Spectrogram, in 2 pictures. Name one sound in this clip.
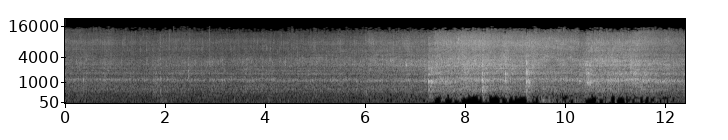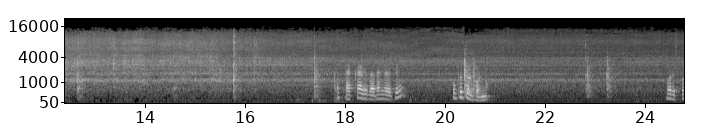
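Vegetables sizzle and hiss in a hot pan, growing louder partway through.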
